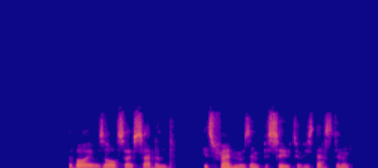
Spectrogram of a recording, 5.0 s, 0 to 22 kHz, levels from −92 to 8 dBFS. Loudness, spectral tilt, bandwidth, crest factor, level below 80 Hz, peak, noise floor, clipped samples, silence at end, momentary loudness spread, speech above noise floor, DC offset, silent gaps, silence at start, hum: -36 LUFS; -4 dB/octave; 7.8 kHz; 20 dB; -74 dBFS; -18 dBFS; under -90 dBFS; under 0.1%; 0.4 s; 15 LU; over 53 dB; under 0.1%; none; 0.9 s; none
